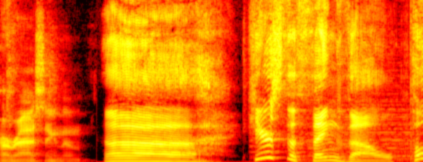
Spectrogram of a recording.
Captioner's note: sigh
